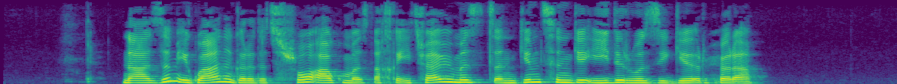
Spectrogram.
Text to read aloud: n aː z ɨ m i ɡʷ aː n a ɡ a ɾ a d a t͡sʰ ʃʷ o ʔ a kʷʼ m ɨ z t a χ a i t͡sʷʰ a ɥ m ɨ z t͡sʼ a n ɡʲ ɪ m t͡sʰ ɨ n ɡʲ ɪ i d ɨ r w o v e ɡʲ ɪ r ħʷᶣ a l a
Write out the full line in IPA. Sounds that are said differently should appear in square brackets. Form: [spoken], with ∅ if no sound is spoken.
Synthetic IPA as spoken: n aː z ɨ m i ɡʷ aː n a ɡ a ɾ a d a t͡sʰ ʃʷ o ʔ a kʷʼ m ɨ z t a χ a i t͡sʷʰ a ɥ m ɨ z t͡sʼ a n ɡʲ ɪ m t͡sʰ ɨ n ɡʲ ɪ i d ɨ r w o [z] e ɡʲ ɪ r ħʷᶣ a [ɾ] a

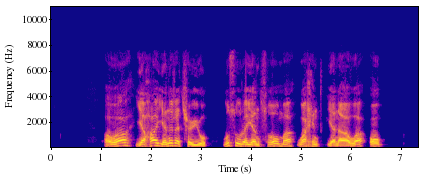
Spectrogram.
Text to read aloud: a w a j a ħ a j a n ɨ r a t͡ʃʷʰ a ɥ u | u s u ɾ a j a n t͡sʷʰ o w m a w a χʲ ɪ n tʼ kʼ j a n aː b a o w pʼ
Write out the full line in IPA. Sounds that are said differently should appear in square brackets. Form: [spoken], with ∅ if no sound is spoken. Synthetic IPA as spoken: a w a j a ħ a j a n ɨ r a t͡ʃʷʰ a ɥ u | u s u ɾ a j a n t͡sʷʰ o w m a w a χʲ ɪ n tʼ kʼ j a n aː [w] a o w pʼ

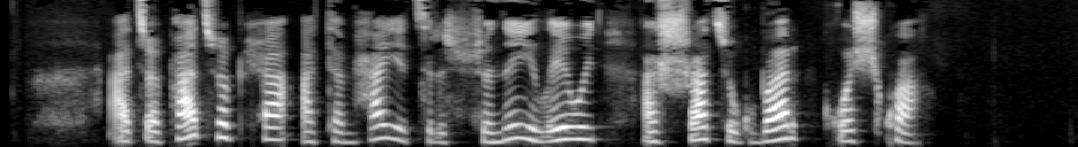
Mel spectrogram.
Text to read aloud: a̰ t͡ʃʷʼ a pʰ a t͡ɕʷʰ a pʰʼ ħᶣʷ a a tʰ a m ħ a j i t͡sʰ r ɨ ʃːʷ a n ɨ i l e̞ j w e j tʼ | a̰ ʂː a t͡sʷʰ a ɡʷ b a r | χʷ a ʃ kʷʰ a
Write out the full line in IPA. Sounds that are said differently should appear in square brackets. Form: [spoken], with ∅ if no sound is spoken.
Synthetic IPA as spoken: a̰ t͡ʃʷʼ a pʰ a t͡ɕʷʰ a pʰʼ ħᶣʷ a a tʰ a m ħ a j [a] t͡sʰ r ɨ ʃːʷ a n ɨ i l e̞ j w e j tʼ | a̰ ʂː a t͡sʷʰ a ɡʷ b a r | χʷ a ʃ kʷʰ a

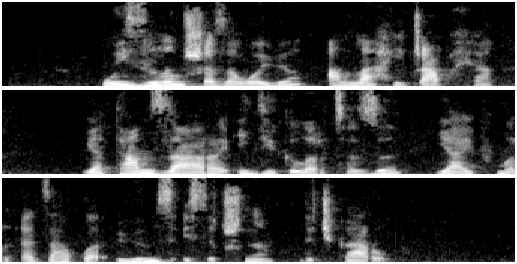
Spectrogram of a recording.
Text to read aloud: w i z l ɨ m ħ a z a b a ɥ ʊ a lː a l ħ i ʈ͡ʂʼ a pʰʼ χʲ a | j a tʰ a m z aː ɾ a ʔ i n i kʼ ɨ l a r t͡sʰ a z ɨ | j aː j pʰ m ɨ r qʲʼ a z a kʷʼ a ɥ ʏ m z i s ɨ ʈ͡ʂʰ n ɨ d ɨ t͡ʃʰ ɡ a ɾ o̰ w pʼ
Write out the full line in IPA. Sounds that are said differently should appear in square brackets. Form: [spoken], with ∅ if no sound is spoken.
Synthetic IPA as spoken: w i z l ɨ m [ʂ] a z a [w] a ɥ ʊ a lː a [∅] ħ i ʈ͡ʂʼ a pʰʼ χʲ a | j a tʰ a m z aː ɾ a ʔ i [d] i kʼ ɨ l a r t͡sʰ a z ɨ | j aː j pʰ m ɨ r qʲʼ a [d͡z] a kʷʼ a ɥ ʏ m z i s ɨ ʈ͡ʂʰ n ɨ d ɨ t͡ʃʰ ɡ a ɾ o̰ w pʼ

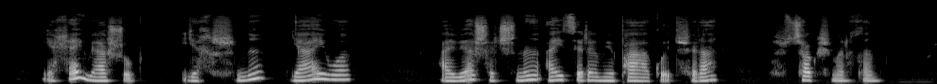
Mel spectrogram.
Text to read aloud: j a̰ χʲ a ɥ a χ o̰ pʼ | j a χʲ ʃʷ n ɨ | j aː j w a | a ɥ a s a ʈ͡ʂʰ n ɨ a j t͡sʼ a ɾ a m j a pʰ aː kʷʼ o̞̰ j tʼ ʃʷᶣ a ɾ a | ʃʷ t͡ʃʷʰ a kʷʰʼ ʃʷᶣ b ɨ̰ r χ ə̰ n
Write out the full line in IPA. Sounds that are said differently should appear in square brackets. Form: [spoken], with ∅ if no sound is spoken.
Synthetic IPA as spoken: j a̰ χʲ a ɥ a [ʂ] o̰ pʼ | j a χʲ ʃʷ n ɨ | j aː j w a | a ɥ a [ʂ] a ʈ͡ʂʰ n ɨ a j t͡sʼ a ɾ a m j a pʰ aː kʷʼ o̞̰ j tʼ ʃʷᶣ a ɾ a | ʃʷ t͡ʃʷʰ a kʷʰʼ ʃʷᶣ [m] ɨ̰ r χ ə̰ n

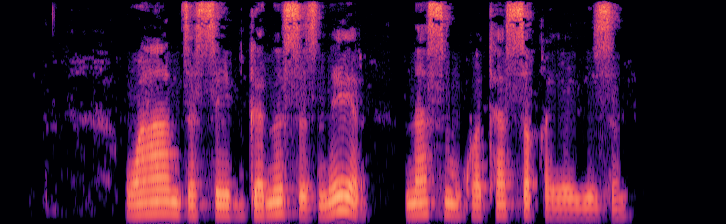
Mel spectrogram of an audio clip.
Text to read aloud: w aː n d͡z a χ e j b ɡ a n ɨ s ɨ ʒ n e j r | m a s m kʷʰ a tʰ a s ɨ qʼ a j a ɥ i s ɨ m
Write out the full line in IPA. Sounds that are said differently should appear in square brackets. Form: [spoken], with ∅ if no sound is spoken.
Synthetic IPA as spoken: w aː n d͡z a [s] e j b ɡ a n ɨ s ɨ [z] n e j r | [n] a s m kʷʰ a tʰ a s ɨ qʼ a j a ɥ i [z] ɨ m

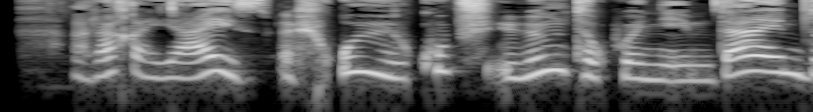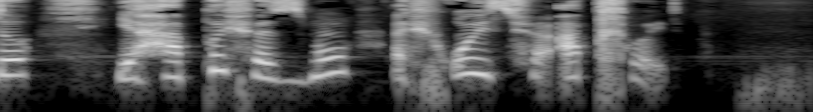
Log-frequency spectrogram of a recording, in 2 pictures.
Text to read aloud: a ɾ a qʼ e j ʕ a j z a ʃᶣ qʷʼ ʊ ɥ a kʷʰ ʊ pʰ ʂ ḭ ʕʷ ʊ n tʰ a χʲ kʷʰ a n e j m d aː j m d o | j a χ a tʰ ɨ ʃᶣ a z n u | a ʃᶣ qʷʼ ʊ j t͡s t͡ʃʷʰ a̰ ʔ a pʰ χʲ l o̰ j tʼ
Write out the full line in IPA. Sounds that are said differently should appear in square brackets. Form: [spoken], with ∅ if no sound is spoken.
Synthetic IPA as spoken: a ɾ a qʼ [a] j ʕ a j z a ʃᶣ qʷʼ ʊ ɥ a kʷʰ ʊ pʰ ʂ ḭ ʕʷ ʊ [m] tʰ a [∅] kʷʰ a n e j m d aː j m d o | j a [ħ] a [pʰ] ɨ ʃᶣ a z [m] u | a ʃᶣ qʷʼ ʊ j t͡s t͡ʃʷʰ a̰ ʔ a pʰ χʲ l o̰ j tʼ

